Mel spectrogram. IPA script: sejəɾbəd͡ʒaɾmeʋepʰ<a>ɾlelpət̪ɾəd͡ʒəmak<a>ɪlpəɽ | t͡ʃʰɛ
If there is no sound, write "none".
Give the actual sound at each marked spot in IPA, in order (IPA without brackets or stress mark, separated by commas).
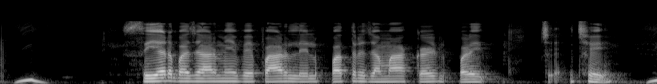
a, ə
